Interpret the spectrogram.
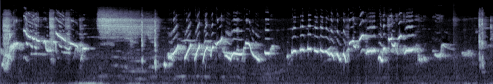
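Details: White-rumped shama song used to provoke a response from a bird that is reluctant to sing: rich, varied whistled phrases with rapid rising and falling slurs, a harsh buzzy burst early on, then cascading looping whistles.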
